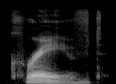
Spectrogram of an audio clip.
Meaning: simple past and past participle of crave
- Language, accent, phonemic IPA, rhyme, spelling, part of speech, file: English, US, /kɹeɪvd/, -eɪvd, craved, verb, En-us-craved.ogg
